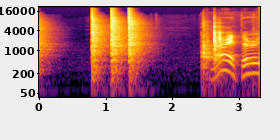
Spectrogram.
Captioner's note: woods smacking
